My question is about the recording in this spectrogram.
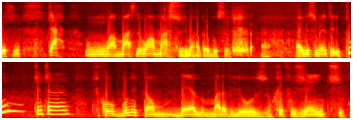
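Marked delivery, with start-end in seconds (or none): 5.1-6.2 sound effect. Acted. Sudden transformation sound.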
